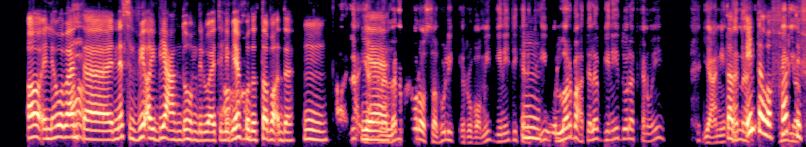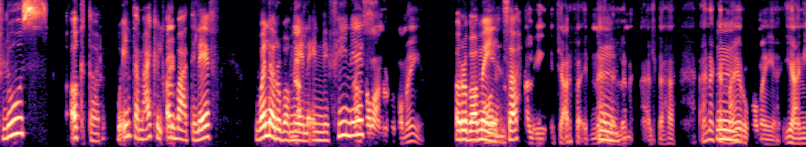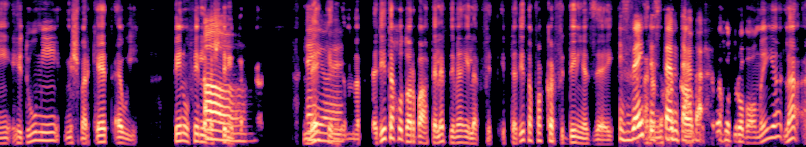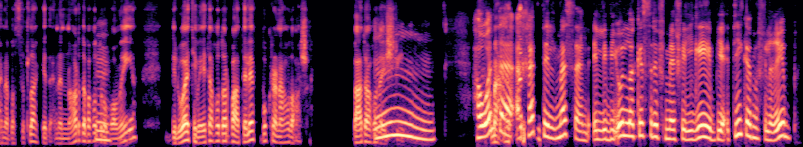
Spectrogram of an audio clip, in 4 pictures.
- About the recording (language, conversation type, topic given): Arabic, unstructured, إيه أهمية إن يبقى عندنا صندوق طوارئ مالي؟
- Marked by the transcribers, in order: tapping; in English: "الVIP"; distorted speech; unintelligible speech; other background noise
